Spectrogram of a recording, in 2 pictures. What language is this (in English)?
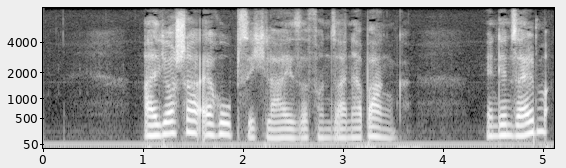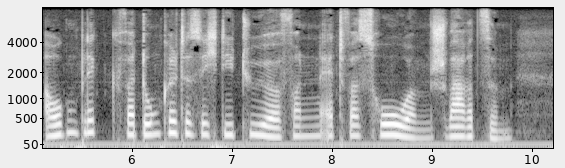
German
